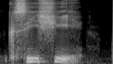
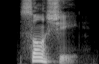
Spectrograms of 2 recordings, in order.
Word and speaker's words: Xishi: Later, the stream was named after the loyal subject, whose name was Xishi, or Soshi in Korean pronunciation.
